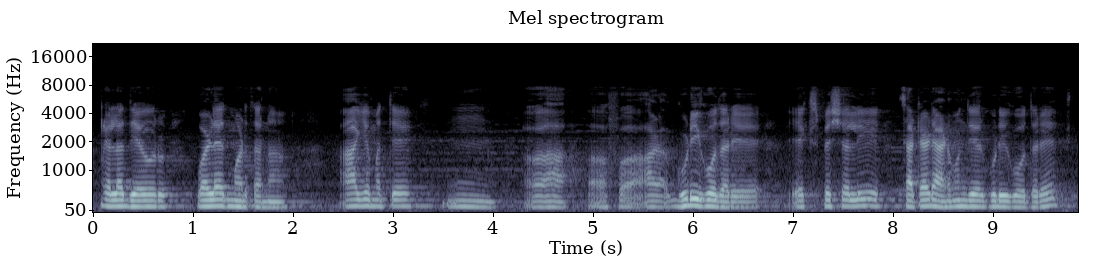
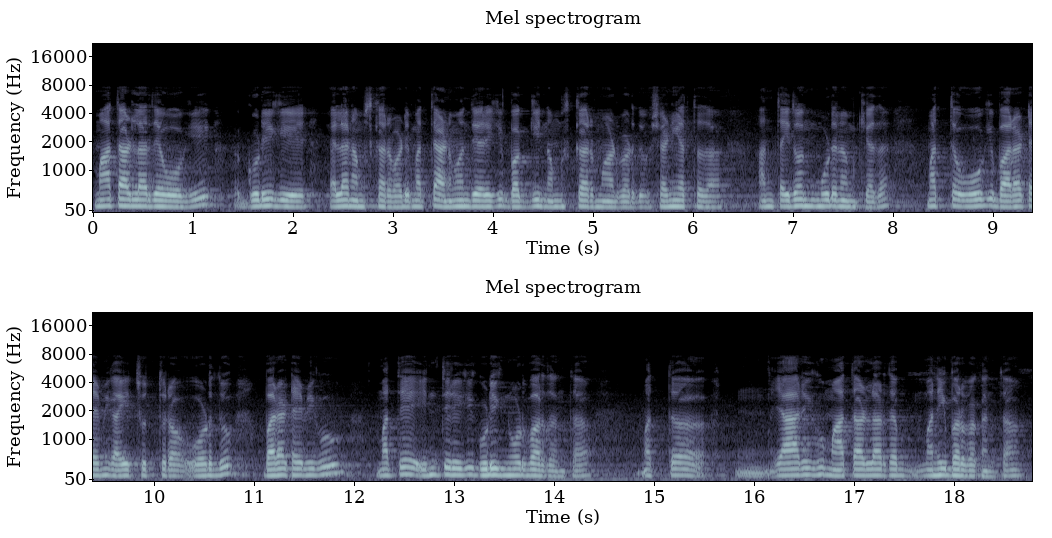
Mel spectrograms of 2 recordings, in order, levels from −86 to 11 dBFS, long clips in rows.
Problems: none marked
